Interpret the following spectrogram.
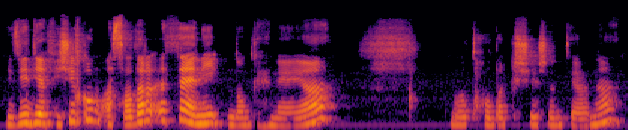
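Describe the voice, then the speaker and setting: Brisk Algerian woman lecturing on code. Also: mid-range voice, animated, slight background noise. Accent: Algerian Arabic. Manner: mixes French terms into dialect, asks and answers her own questions. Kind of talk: programming lecture.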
